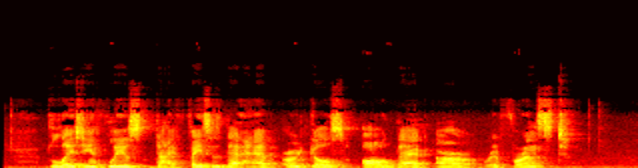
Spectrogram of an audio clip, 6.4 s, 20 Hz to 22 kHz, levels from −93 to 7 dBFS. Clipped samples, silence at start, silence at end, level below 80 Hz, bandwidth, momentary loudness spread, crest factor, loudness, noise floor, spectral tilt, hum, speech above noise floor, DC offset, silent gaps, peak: under 0.1%; 0.5 s; 0.6 s; -56 dBFS; 9.6 kHz; 7 LU; 16 dB; -16 LUFS; -44 dBFS; -4 dB/octave; none; 29 dB; under 0.1%; none; 0 dBFS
